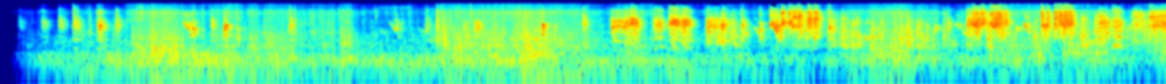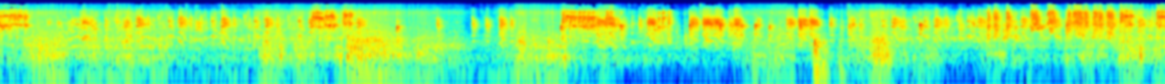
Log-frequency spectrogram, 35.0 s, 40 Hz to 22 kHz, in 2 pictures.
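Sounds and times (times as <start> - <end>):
finches flapping wings: 2.0 - 5.3, 6.6 - 8.8, 21.4 - 24.4.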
